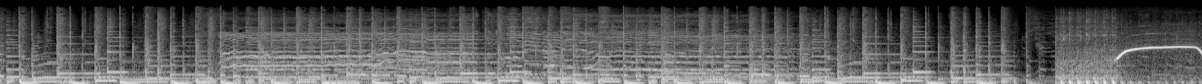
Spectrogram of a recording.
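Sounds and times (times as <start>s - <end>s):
lawnmower engine running: 10.5s - 12.0s
whistle: 11.1s - 12.0s.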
